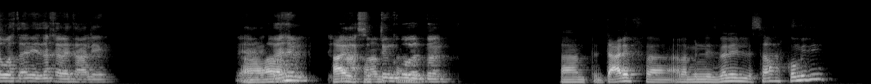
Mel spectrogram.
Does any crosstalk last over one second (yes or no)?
yes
